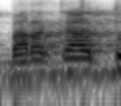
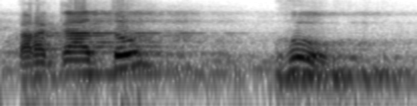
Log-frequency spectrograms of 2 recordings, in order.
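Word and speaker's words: بركاته: ബറകാത്തു എന്ന് പറഞ്ഞാൽ ശരിയായില്ല, ബറകാതുഹു നിർത്തമ ബറകാതുഹു എന്ന് പറയാം. പക്ഷെ ഹു എന്നൊര വാക്ക് അക്ഷരം ഇവിടെ ഉണ്ട്.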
